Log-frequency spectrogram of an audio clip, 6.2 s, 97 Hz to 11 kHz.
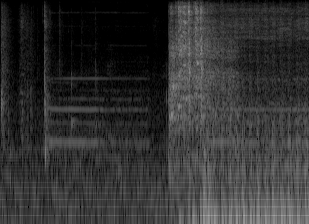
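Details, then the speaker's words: Rebuilt Honda Wave 125 FI, freshly reassembled within 24 hours with 1 litre of oil, fires into a busy idle with a light, quick ticking rattle on top; timing chain noise, chain overtight from the owner's custom modification. "Tadi tu bunyi timing chain. Timing chain tu ketat sangat sebab aku ada custom sedikit supaya dia bahagian"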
